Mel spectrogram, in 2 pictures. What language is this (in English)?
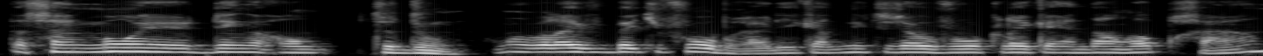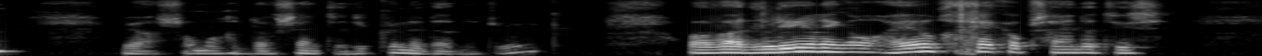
Dutch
